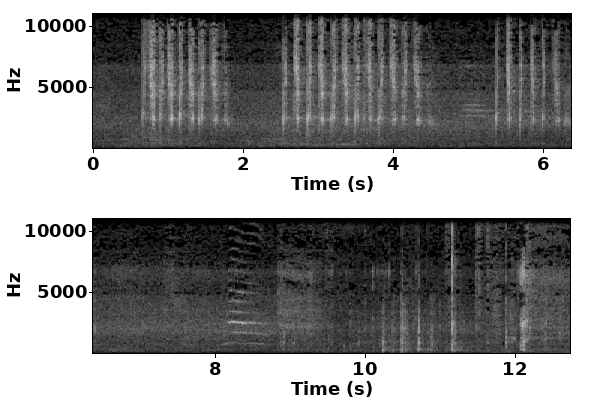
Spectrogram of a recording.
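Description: A kitten meows once, a short call about eight seconds in, after runs of rapid clicking. A few sharp knocks follow near the end.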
